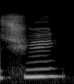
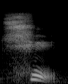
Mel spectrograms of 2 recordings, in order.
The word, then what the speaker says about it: 曲: 在这边它不再读成是曲，弯弯曲曲的曲，它在这边是读成曲，乐曲。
